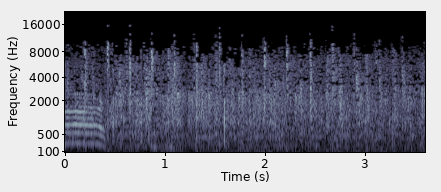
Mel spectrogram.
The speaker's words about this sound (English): And a round of applause for the guy that put this together,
